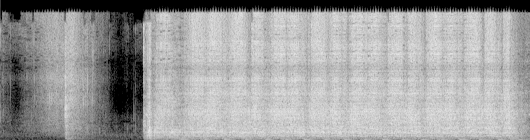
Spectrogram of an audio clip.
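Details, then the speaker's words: What looks to be a WWII-era Jeep MB that sat for years behind a farmhouse, just turning over: strong, even cranking with no grinding. Normal starter cranking. "Nothing wrong with that starter."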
